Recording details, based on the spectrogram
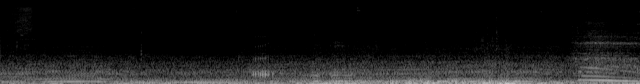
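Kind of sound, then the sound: vehicle, car driving on road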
